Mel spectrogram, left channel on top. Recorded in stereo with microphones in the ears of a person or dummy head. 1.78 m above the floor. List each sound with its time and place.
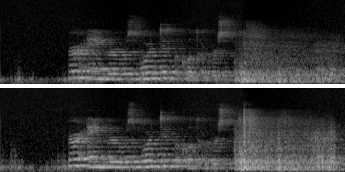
0.7 s a woman speaking: 15° right (ahead or behind), 2 m; by 2.2 s 35° left (ahead or behind), 2.5 m
2.3 s a crack: 60° right (ahead or behind), 0.9 m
